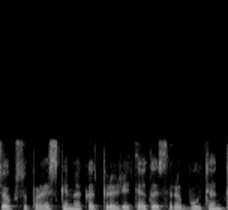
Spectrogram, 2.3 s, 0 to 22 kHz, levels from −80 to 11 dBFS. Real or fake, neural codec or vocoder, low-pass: real; none; 7.2 kHz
